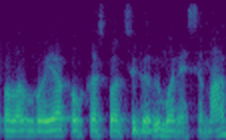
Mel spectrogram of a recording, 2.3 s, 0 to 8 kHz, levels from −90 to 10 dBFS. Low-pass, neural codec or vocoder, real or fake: 7.2 kHz; codec, 16 kHz, 2 kbps, FunCodec, trained on LibriTTS, 25 frames a second; fake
